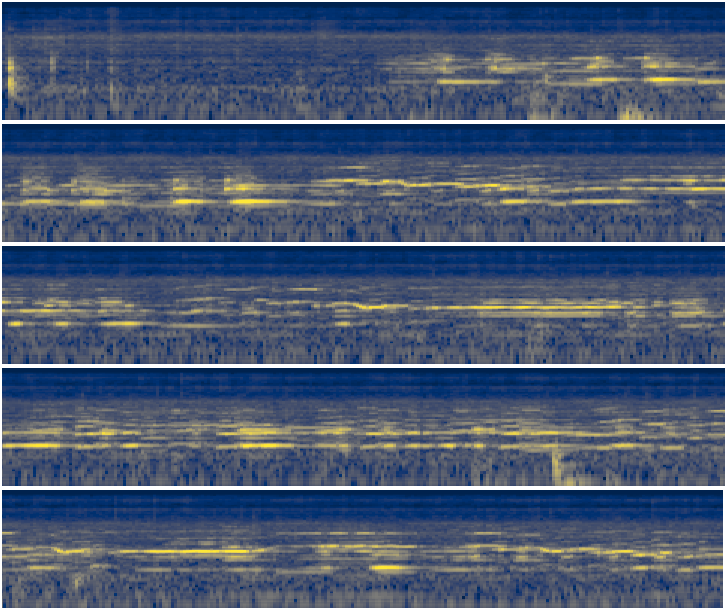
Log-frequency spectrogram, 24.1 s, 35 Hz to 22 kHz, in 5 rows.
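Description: Acoustic Orthophonic Victrola playing a 1918 Victor 78 rpm record of a violin and accordion waltz. The needle goes down with a click, surface hiss runs for a couple of seconds, then the violin and accordion come in about three seconds in over the record's hiss.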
